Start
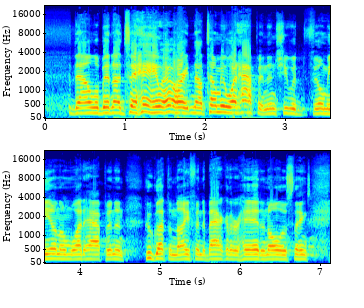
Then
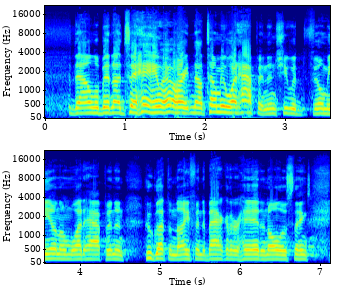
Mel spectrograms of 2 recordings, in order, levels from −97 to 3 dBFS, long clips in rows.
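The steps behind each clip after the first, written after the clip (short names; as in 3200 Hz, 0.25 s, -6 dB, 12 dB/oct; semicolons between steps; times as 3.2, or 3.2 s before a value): low shelf 75 Hz -6 dB; gain -9 dB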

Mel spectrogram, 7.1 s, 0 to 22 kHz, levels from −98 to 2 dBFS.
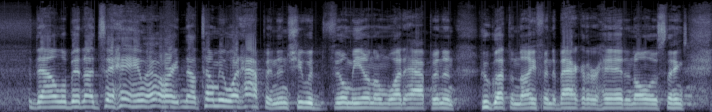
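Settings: vocal rider within 5 dB 0.5 s; crackle 14/s -44 dBFS; gain +7 dB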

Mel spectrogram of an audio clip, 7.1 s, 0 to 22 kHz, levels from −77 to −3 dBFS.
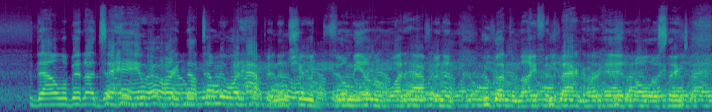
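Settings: in parallel at -8 dB: soft clip -27.5 dBFS, distortion -7 dB; on the sum: repeats that get brighter 0.649 s, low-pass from 750 Hz, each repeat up 1 oct, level -3 dB; gain +5 dB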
